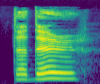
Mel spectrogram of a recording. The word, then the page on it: tadvr: Apatani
